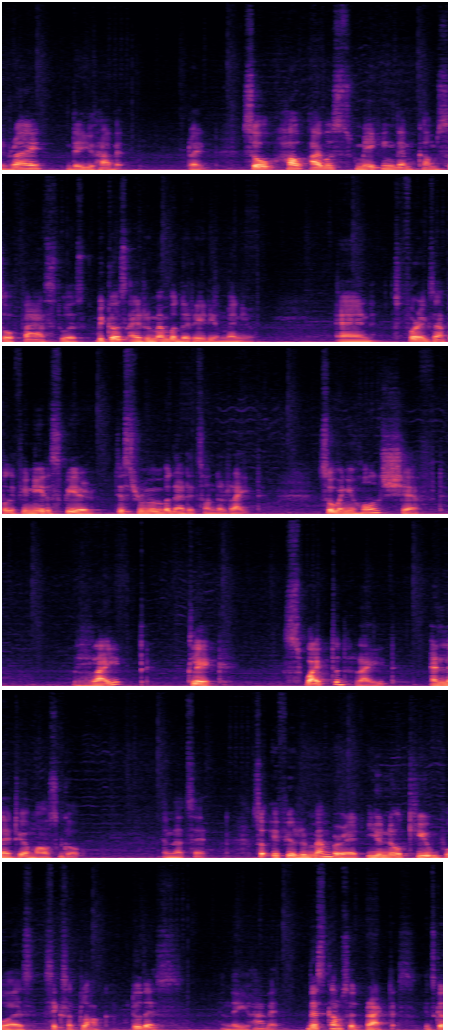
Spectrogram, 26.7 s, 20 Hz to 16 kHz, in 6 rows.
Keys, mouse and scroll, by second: 0.2-5.3 shift+right drag, 5.4-13.0 shift+right drag, 14.2-23.4 shift+right drag.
